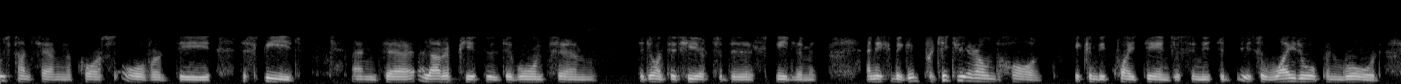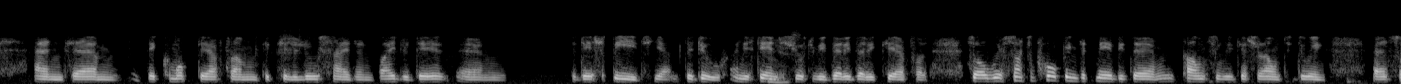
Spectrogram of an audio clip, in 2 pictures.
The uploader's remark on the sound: joined on the phone by Ogonnelloe correspondent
